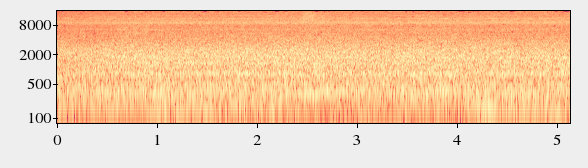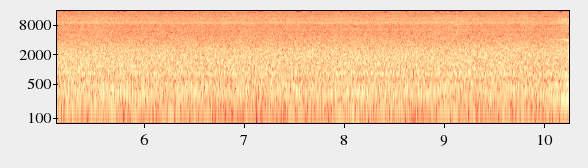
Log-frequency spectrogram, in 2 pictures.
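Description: Steady background noise with a low hum underneath, with no distinct events.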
